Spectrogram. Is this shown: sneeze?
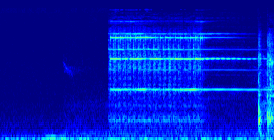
no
